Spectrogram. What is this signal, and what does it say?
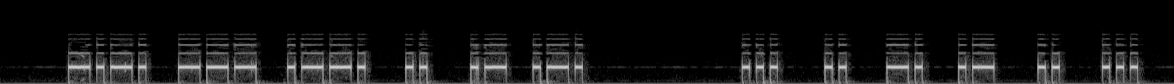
Morse code, heard as a keyed tone, about 17 wpm, spaced as for 13 wpm, 810 Hz. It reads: COPIAR SINAIS
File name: CURSO DE TELEGRAFIA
